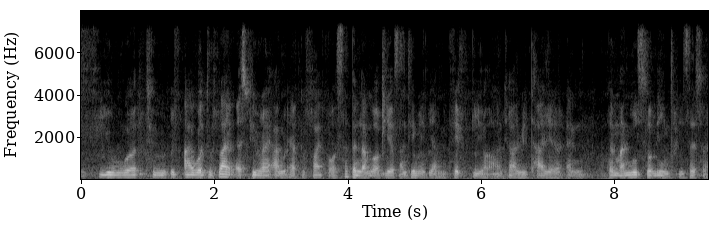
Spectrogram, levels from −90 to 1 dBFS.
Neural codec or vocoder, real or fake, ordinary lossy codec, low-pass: codec, 24 kHz, 3 kbps, HILCodec; fake; none; 7.2 kHz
